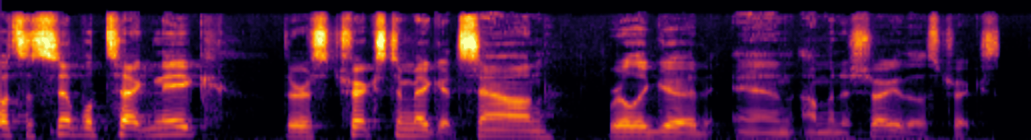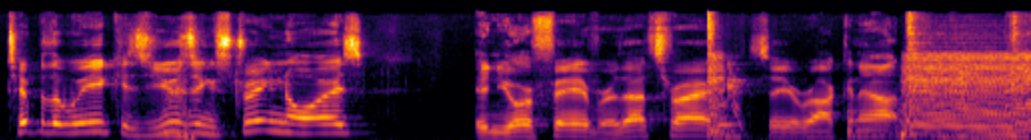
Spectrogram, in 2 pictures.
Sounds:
Music, Speech

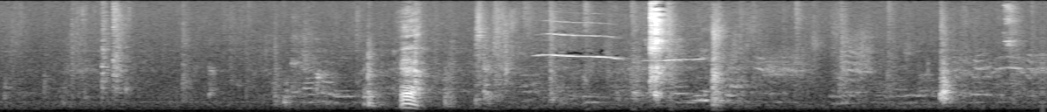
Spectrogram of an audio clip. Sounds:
Tap, Speech

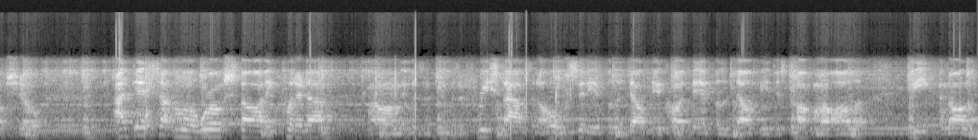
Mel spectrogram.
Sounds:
Speech, Music

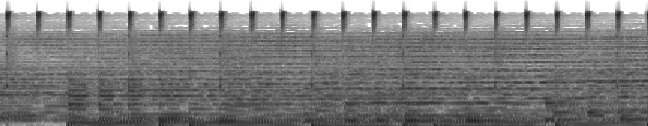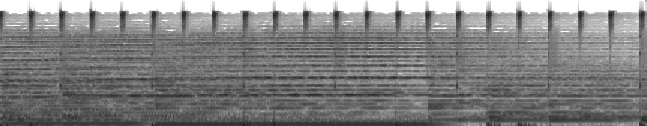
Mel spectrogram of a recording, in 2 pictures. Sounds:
Music

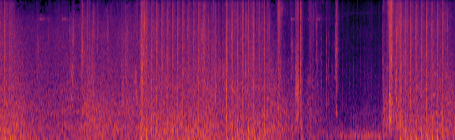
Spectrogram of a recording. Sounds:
Fusillade

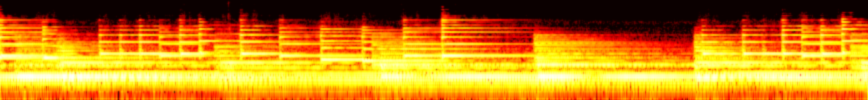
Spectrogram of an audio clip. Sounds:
Music

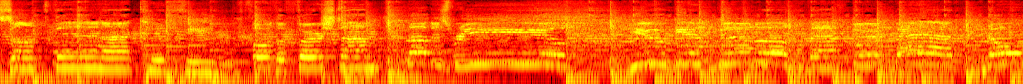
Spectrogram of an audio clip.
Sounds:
Country, Music

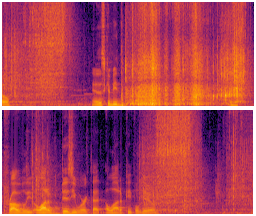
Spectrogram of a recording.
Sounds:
Speech, Music, inside a small room

